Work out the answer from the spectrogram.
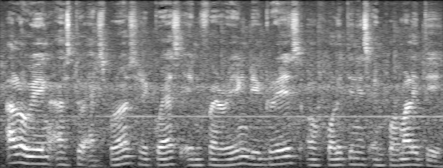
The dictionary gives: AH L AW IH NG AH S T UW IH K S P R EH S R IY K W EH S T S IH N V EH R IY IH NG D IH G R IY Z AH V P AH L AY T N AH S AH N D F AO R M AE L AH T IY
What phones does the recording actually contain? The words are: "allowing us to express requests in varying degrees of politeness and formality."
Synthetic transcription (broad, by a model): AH L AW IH NG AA S T UW IH K S P R EH S R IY K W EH S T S IH N F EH R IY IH NG D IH G R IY S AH F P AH L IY T N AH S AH N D F AO R M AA L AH T IY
